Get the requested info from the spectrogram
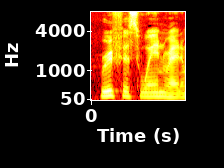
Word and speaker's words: Rufus Wainwright: Rufus Wainwright.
